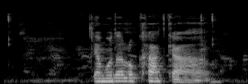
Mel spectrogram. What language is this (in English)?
Cantonese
